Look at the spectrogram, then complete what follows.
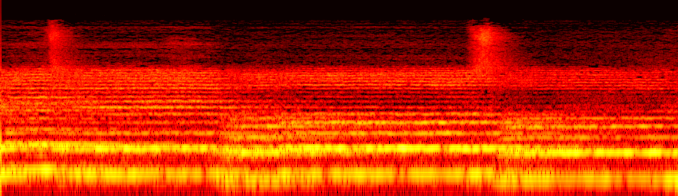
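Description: Slow Orthodox Christian chanting: long held sung notes that step to a new pitch about two seconds in and again around five seconds, with a couple of hissed 's' sounds from the words.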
